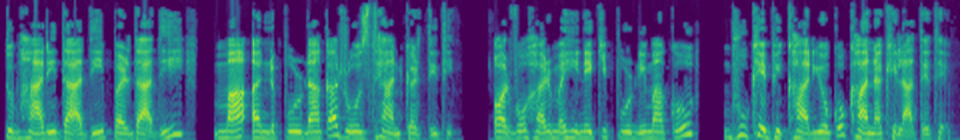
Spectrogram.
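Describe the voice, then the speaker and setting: A woman voicing a gentle older mother who speaks in a solemn, measured way as she blesses her daughter in a storybook tale. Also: sits low, dry recording, voice pushed down. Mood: solemn, tender.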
